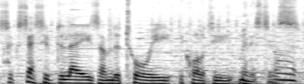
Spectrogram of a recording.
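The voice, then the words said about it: Flat robotic monotone delivery. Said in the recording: “Why are you talking like a robot there?”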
